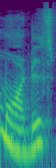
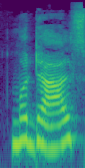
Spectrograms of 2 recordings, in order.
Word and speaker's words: modals: यूज करते हैं उनको मॉडल्स बोला जाता है. कुछ बच्चे जो हैं इसको प्रोनाउंस गलत करते हैं, मोडाल्स बोलते हैं. मोडाल्स नहीं होता है, मॉडल्स होता है.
